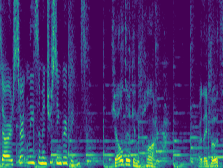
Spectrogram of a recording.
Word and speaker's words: Celdic: Elliot che andranno a Seldik. Emma, Machias, Iusis, Fi e Gaius invece andranno a Parma e una volta lì dovranno completare delle missioni. Scusami Duke, ma La pronuncia non è Keldic?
